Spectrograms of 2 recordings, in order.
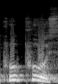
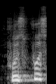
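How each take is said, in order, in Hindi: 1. पहला अक्षर दोहरी f ध्वनि पर खत्म होता है। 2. पहला अक्षर s ध्वनि पर खत्म होता है। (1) "फुसफुस नहीं फुफ्फुस" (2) "फुसफुस नहीं"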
